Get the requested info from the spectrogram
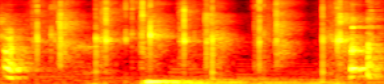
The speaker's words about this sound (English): We do finger snaps here. Oh, this has sorry, been done sorry. Before. I've done it even ASMR style.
